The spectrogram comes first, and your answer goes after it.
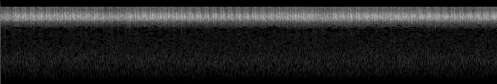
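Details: Continuous shrill cricket chirping, produced by males rubbing a wing edge over the comb-like teeth of the other wing, holding one unbroken high band with fast, even pulsing throughout.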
